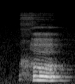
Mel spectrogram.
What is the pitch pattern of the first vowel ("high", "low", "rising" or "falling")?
low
